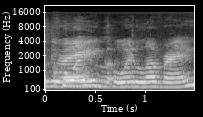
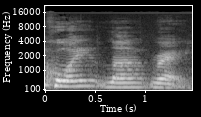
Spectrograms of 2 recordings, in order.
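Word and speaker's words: Coi Leray: So I didn't know. It's Coy Leray. – Coy Leray. – Coy Leray. – There you go. – Okay. – That's how you say it.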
